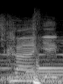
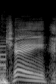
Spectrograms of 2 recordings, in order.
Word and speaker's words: Kanye: Now all I need is y'all to pronounce my name is Kanye, but some of my plastics still say Kane.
